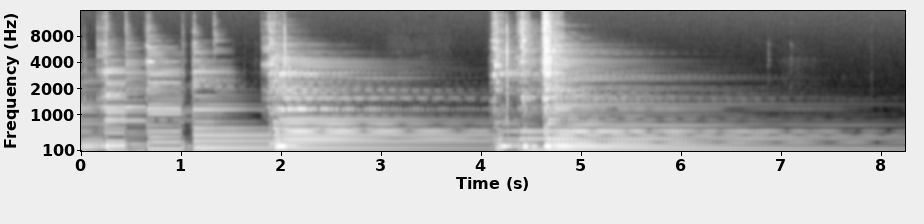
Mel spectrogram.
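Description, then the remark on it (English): Acoustic guitar played alone, recorded with an unaltered SM57 microphone: a quick run of picked notes, then a strummed chord left ringing, another burst of strums near the middle, and a long, slowly fading sustain. “Of the four of them, my favorite's the MKH50 by a mile on the acoustic guitar.”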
